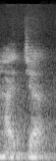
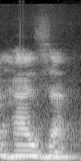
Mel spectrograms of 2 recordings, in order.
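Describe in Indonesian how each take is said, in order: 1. Konsonan tengahnya adalah bunyi 'j'. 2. Konsonan tengahnya adalah bunyi 'z'. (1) "atau bukan haja" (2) "bukan haza"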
